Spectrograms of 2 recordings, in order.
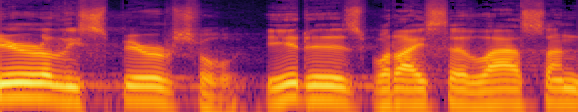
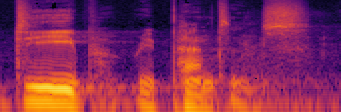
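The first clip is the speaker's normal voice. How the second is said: normal talking voice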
